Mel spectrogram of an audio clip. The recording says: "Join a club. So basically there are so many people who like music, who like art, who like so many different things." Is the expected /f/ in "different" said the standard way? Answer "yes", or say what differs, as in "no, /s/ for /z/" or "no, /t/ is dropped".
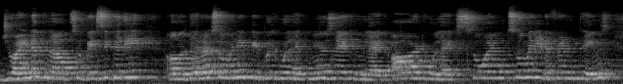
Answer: yes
